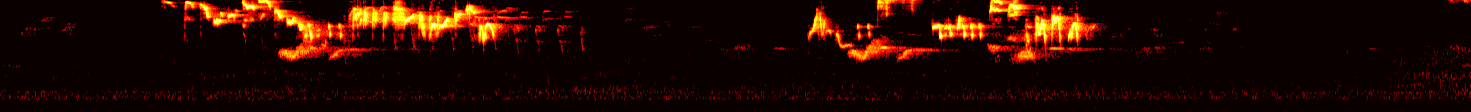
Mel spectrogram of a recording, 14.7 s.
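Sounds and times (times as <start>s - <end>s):
European robin singing high liquid twitters and sweet trills: 1.6s - 6.7s, 8.1s - 12.3s.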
